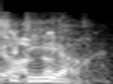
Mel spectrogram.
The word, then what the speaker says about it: Astudillo: And now we're going to focus on another great athlete, the Williams Astudillo. Is that how you pronounce it, boys? Because I've got to be honest with you. – Astudillo.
